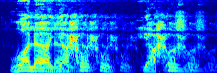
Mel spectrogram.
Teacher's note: حا کو باریک کیا جائے گا، ضاد موٹا حروف ہے، اسے موٹا پڑھا جائے گا۔ · حا باریک ہے اور حروف حلقی ہے، حلق سے ادا کیا جائے گا، اور ضاد موٹا حروف ہے۔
